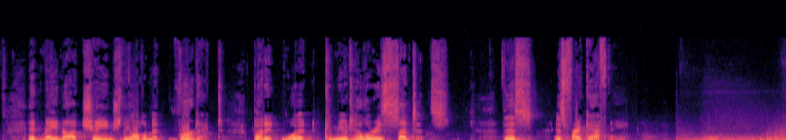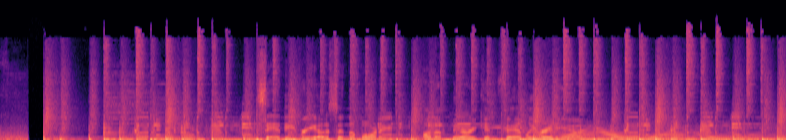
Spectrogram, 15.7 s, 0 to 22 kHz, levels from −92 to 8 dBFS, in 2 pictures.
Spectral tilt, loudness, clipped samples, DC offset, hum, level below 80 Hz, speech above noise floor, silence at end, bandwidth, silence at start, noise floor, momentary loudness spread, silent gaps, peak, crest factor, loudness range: -5.5 dB/octave; -20 LUFS; under 0.1%; under 0.1%; none; -30 dBFS; 31 dB; 0 s; 18 kHz; 0.2 s; -50 dBFS; 13 LU; none; -4 dBFS; 16 dB; 8 LU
